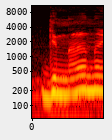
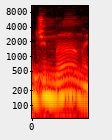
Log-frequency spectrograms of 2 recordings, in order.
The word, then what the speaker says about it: Jnana: Esse modo de pensar, diz ela, é o que os indianos chamam de Gnana Yoga ou Jnana Yoga. Essa Gnana Yoga, Jnana Yoga, Jnana Yoga, cada um pronuncia de um jeito, ela também pode ser relacionada com o que muitos chamam de gnose, né?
